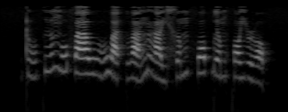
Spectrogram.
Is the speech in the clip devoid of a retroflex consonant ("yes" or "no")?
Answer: no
